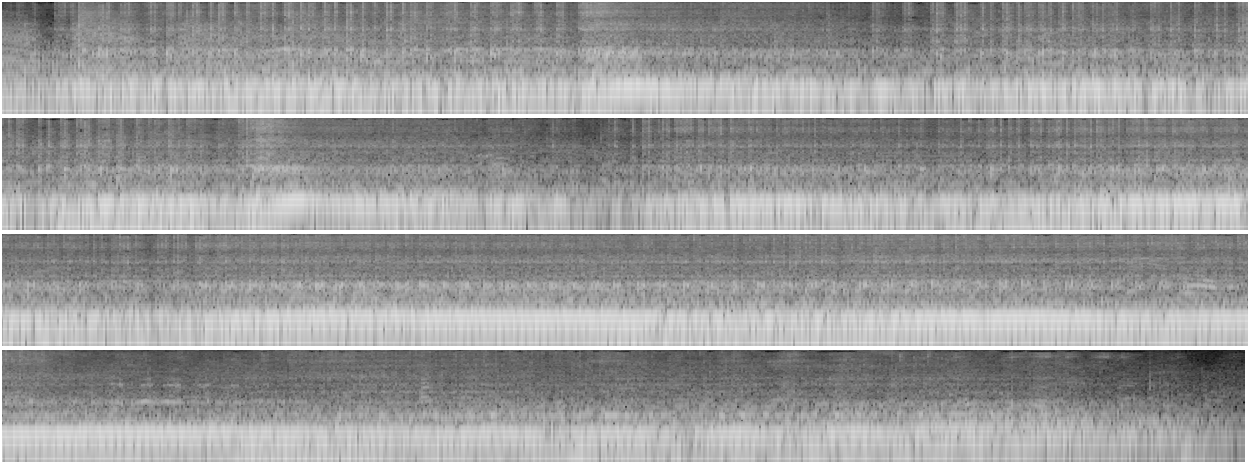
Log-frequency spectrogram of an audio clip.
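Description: Car engine running at idle with brief revs, then held at a higher speed for several seconds from about halfway, with voices in the background.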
